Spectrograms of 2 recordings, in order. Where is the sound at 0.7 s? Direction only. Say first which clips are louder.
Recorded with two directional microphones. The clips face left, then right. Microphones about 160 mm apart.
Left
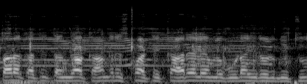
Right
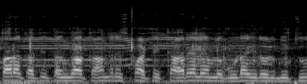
Even; 35° right (ahead or behind).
